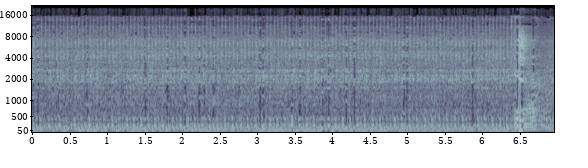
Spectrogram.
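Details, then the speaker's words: Honda FG100 mini tiller single-cylinder after setting the valves: running fast and steady with even rapid beat, no knock or clatter; much quieter than before the valve adjustment. "starting to like this a little better much quieter than it was yesterday when it had no valve"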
